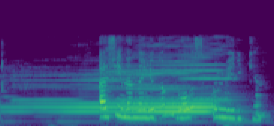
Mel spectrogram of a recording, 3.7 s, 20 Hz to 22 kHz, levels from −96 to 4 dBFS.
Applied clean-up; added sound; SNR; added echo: classical method log-MMSE.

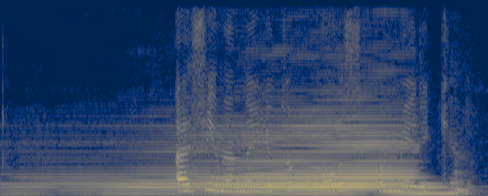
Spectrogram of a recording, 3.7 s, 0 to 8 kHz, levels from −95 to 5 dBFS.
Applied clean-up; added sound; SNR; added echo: none; Bowed string instrument; -5 dB; none.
